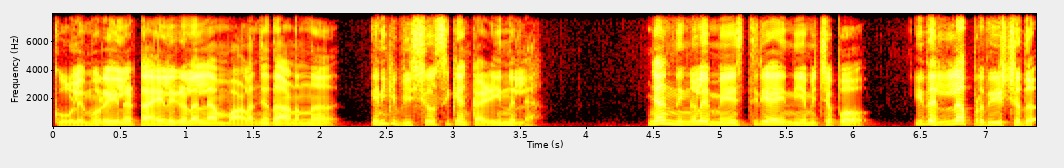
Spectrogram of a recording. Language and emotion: Malayalam, angry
